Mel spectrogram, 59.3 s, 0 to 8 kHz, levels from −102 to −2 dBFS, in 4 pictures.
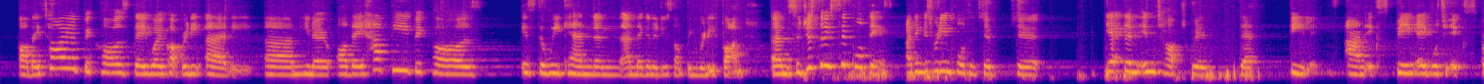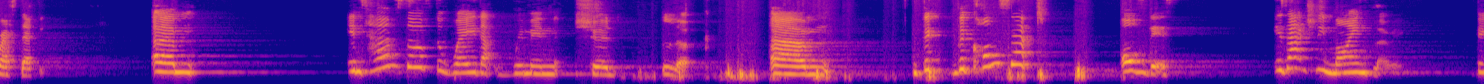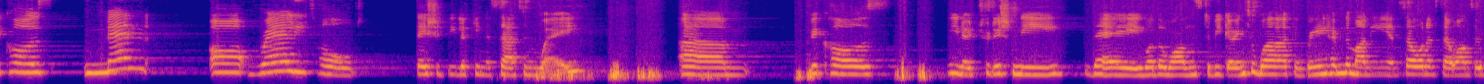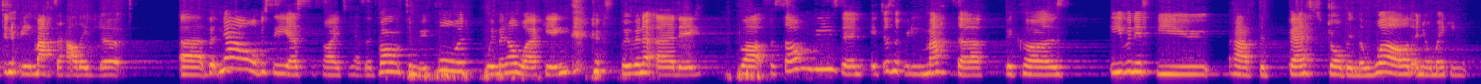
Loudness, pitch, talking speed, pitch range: -28 LUFS, 250 Hz, 160 wpm, 235-300 Hz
